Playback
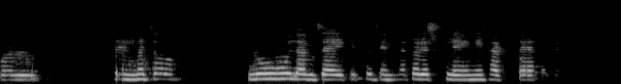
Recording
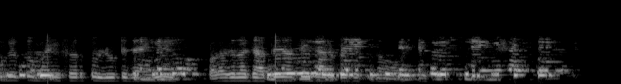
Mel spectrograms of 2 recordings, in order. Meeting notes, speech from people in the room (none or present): present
